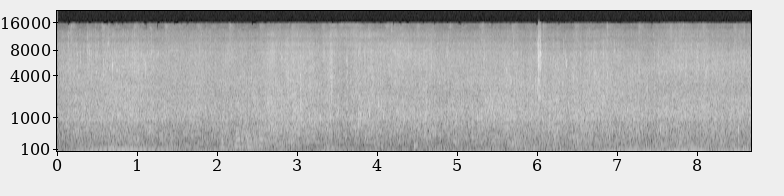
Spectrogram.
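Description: Small sea waves washing and lapping over shoreline rocks, with wind rumbling on the microphone. A single sharp click comes about six seconds in.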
